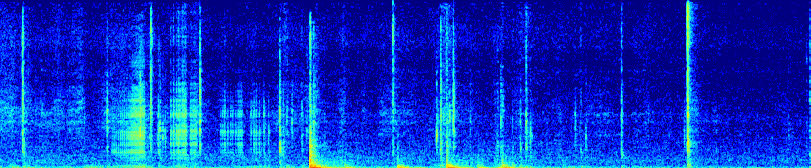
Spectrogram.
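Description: Hands wrapping rubber loom bands around the plastic pins of a Rainbow Loom: a few soft knocks and clicks of fingers and bands against the pins, with one sharp click near the end.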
